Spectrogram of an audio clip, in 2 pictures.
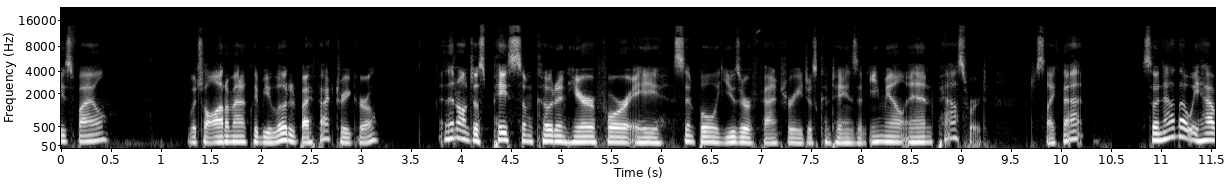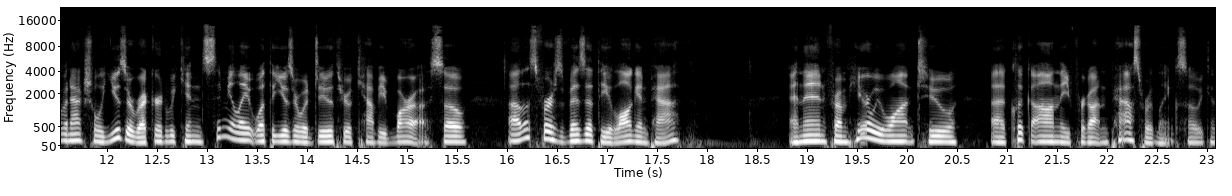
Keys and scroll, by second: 4.8 super+v, 9.3 super+s, 14.0 super+Return, 18.4 super+Return.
